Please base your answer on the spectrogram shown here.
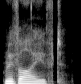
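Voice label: "revived", British English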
